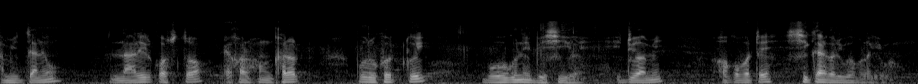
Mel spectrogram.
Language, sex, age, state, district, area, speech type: Assamese, male, 60+, Assam, Goalpara, urban, spontaneous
